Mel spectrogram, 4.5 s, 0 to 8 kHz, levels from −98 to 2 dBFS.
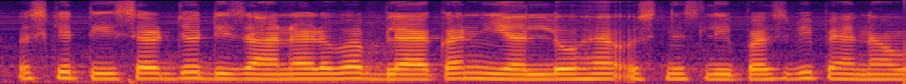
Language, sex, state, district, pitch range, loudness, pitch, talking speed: Hindi, female, Bihar, Saharsa, 180-200 Hz, -19 LUFS, 190 Hz, 210 wpm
